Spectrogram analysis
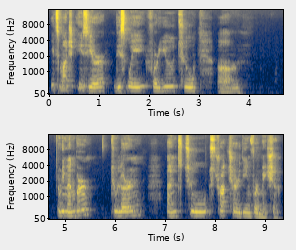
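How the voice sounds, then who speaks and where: A Romanian woman in her forties with a Romanian accent, teaching English vocabulary slowly, with many fillers and pauses as she lists words one by one. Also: lowish voice, lively intonation, gravelly, darkish tone, recorded from a distance. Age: 40s. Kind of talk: slow vocabulary lesson.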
